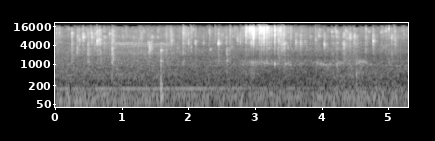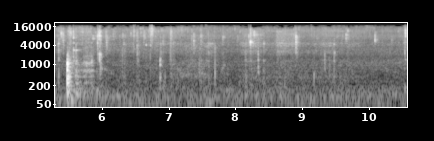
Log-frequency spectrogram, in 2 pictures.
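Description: Irregular light clinks and taps of utensils against a frying pan on a portable gas stove while pork belly is cooked at home, with one sharper, louder clank midway, over a soft steady background hiss and no talking.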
